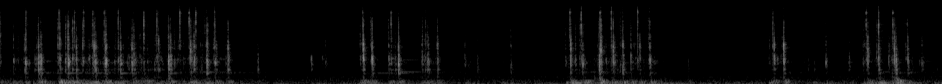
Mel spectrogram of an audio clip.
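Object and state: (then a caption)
Mechanical keyboard being typed on. Fingertips with long nails on both hands type on a typewriter-style mechanical keyboard with round plastic keycaps and metal rims. Fast bursts of sharp, bright clicks come in four runs separated by short quiet pauses, each keystroke snapping off quickly.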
